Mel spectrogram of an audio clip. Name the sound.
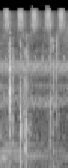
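horse hooves clip-clopping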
